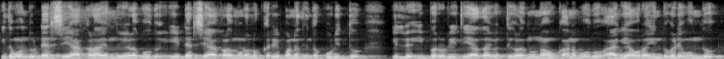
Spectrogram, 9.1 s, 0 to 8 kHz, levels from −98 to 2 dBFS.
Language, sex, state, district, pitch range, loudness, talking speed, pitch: Kannada, male, Karnataka, Koppal, 130-140 Hz, -16 LUFS, 145 wpm, 135 Hz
